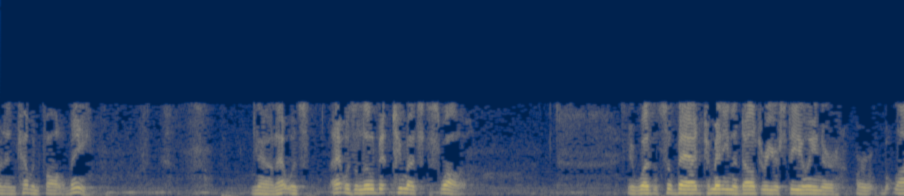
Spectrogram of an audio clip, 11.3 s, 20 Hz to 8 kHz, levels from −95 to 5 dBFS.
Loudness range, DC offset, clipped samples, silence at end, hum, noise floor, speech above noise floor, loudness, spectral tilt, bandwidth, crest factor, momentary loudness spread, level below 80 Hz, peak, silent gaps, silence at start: 9 LU; under 0.1%; under 0.1%; 0 s; none; -54 dBFS; 28 dB; -27 LUFS; -11 dB/octave; 4 kHz; 20 dB; 22 LU; -62 dBFS; -8 dBFS; none; 0 s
